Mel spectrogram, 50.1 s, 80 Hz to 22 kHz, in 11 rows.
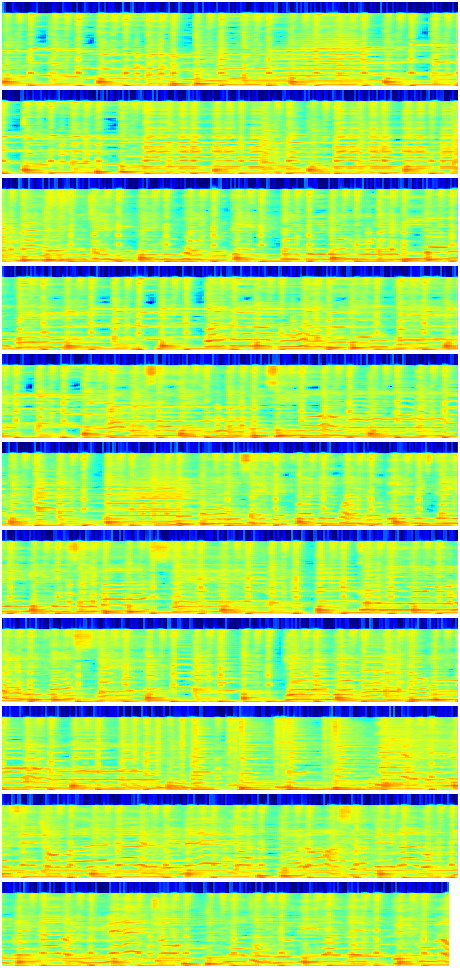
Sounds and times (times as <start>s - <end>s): Music: 0.0s - 50.0s.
